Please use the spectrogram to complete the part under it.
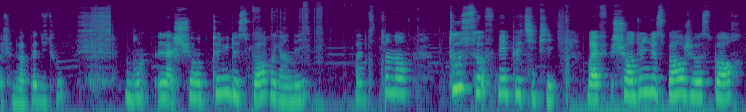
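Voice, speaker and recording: Nasal from a cold, she rambles through a casual vlog chat and pokes fun at herself along the way. Her voice is a little high and a little mellow, and she's using a lapel mic plugged into a phone.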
